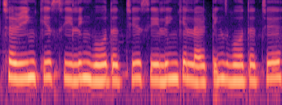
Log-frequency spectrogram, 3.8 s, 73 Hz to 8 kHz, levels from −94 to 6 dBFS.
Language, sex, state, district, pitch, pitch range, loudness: Hindi, female, Delhi, New Delhi, 235 Hz, 225-245 Hz, -14 LUFS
